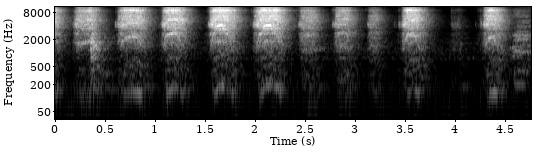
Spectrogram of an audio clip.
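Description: A power drill drives screws into a wooden daybed frame, its motor whirring in about nine evenly spaced bursts at close range.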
